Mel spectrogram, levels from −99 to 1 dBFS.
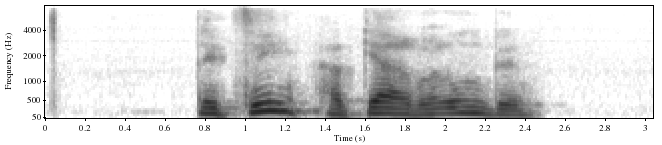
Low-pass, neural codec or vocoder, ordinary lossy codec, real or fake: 7.2 kHz; codec, 24 kHz, 3 kbps, HILCodec; AAC, 32 kbps; fake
